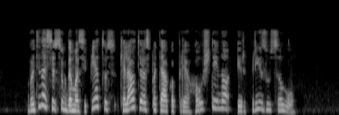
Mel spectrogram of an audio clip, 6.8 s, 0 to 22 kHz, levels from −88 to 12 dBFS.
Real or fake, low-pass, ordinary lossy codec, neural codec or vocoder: real; 7.2 kHz; MP3, 32 kbps; none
